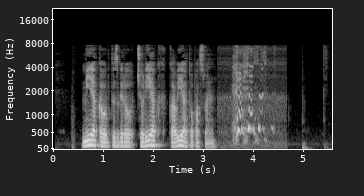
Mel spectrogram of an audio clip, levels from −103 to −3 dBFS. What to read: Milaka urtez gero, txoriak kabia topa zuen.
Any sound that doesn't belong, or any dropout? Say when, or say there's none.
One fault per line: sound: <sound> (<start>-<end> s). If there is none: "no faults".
sound: laugh (3.6-4.5 s)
